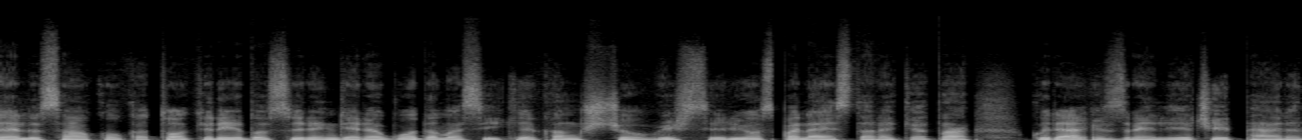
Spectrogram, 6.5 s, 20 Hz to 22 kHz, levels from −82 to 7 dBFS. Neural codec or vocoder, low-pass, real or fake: codec, 44.1 kHz, 2.6 kbps, DAC; 19.8 kHz; fake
